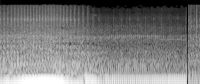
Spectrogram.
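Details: Petrol engine idling roughly with a heavy, deep knock pulsing under the low rumble; owner reports sudden noise and strong shaking on acceleration, later a bad smell from the rear, and all four injectors tested fine. Cause unconfirmed.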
